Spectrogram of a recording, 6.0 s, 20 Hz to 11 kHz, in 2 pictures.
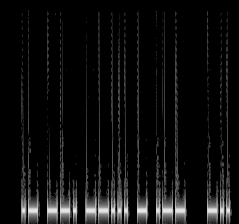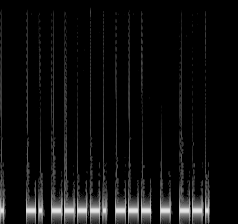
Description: Morse code, heard as a keyed tone, about 32 wpm, 700 Hz. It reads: AG7TW DE N9OTG
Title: USA Callsign DE Callsign - 5 Characters - 30wpm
